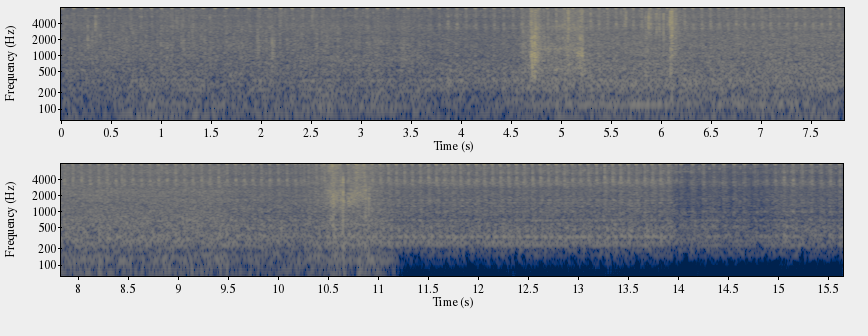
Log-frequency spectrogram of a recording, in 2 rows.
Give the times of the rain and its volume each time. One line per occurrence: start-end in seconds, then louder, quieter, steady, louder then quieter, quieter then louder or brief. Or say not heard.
0.0-11.2 steady.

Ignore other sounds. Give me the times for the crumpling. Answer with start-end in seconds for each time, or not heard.
4.6-6.3, 10.2-11.1.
